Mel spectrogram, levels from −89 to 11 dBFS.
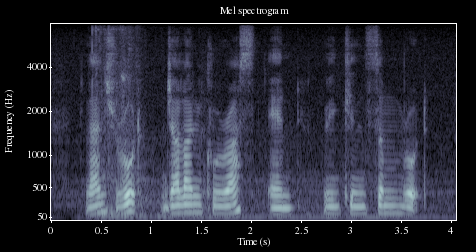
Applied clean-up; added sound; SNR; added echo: none; Sliding door / Train; 20 dB; none.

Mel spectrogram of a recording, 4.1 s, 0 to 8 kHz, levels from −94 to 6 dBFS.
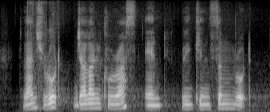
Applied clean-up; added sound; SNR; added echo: neural separator model SepFormer DNS4.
